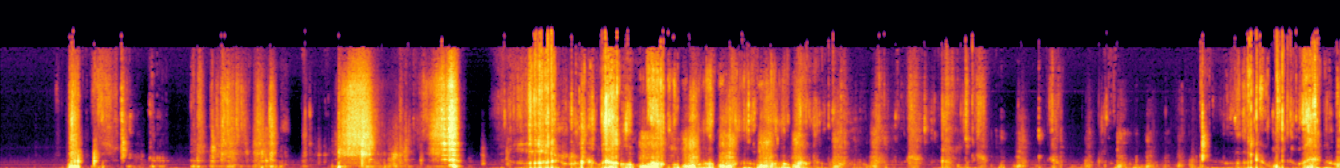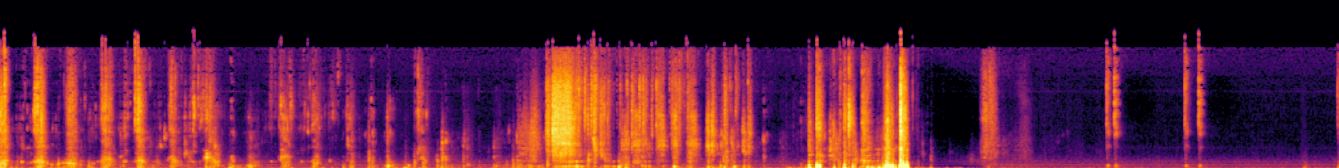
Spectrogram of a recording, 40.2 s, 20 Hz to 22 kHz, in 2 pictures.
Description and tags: This is me eating Pringles. Recorded with a Rhode NT 1a in my home studio.
Eating, Foley, Pringles, Studio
